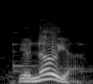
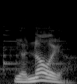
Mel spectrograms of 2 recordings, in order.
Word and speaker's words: eunoia: The shortest English word that has all 5 vowels is Eunoia. E-N-U-O-I-A. Eunoia. I know it's pronounced correct because they gave me the pronunciation here.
